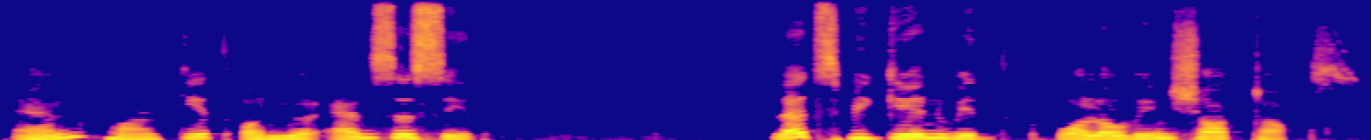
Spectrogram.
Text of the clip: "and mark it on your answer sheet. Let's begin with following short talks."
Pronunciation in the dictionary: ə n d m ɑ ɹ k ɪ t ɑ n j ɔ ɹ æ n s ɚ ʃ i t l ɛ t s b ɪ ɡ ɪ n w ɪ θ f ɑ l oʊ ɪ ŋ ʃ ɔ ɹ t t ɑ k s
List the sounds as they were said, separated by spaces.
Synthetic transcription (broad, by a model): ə n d m ɑ ɹ k ɪ t ɑ n j ɔ ɹ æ n s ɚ s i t l ɛ t s b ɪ ɡ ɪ n w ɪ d f ɑ l oʊ ɪ ŋ ʃ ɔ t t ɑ k s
